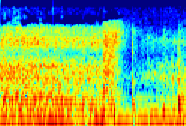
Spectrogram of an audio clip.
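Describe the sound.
A car being driven gives a loud, steady rumble with a strong low hum that holds throughout, broken by a brief dip near the end before the engine and road noise return.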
